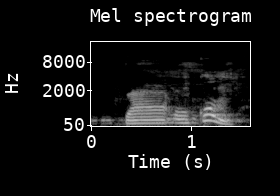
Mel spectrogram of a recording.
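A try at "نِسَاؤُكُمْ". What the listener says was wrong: Oh iya, Nisa'ukum kok Nisa'akum. Nisa'ukum ayo lain. Nisa'akum, Nisa'ukum Bu,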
